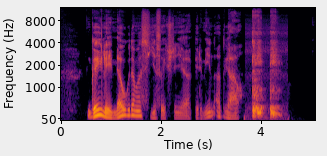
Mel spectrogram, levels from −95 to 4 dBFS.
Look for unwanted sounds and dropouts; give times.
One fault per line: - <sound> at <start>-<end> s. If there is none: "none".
- throat clearing at 3.8-4.5 s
